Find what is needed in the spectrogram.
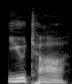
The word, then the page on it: Utah: English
